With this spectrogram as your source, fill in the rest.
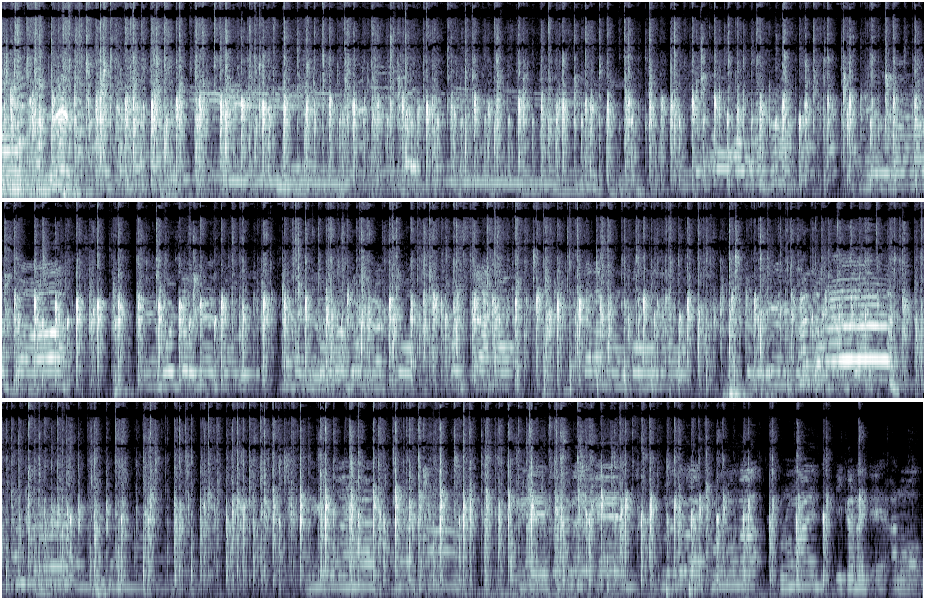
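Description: An elderly woman sings into a microphone.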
